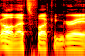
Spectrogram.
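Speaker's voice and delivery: ordinary talk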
